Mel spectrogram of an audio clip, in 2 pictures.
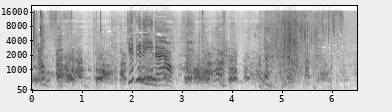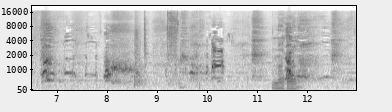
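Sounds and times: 
dog barking in a city: 0.0 - 8.5, 11.5 - 12.0
splashing: 4.3 - 6.5.

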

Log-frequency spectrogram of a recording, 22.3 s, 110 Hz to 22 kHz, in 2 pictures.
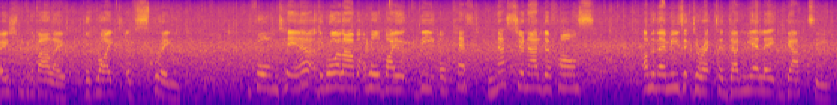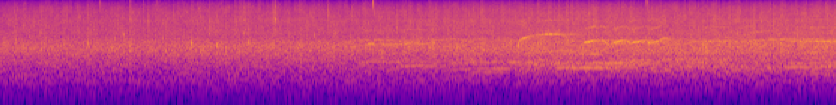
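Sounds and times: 
speech: 0.0 - 2.6, 3.3 - 7.9, 8.5 - 11.2
large concert hall audience applauding after an orchestral performance: 0.0 - 22.2
faint whistles or cheers from the audience: 15.4 - 22.2.

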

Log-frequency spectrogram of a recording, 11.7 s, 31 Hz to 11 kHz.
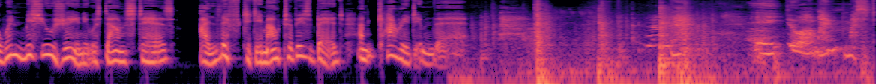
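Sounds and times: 
speech: 0.0 - 6.4, 10.1 - 11.6
heavy strong room door clunking and rattling: 6.0 - 11.6
faint metallic creak of heavy door: 6.1 - 11.6.

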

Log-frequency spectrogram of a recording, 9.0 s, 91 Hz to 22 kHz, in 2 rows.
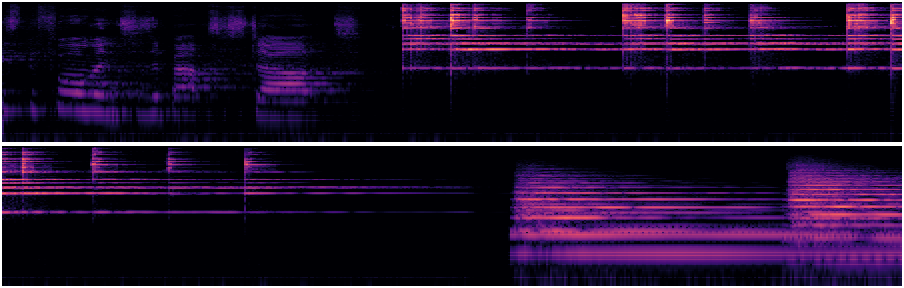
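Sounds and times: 
speech: 0.3 - 1.8
bright bell ringing: 2.0 - 8.9.

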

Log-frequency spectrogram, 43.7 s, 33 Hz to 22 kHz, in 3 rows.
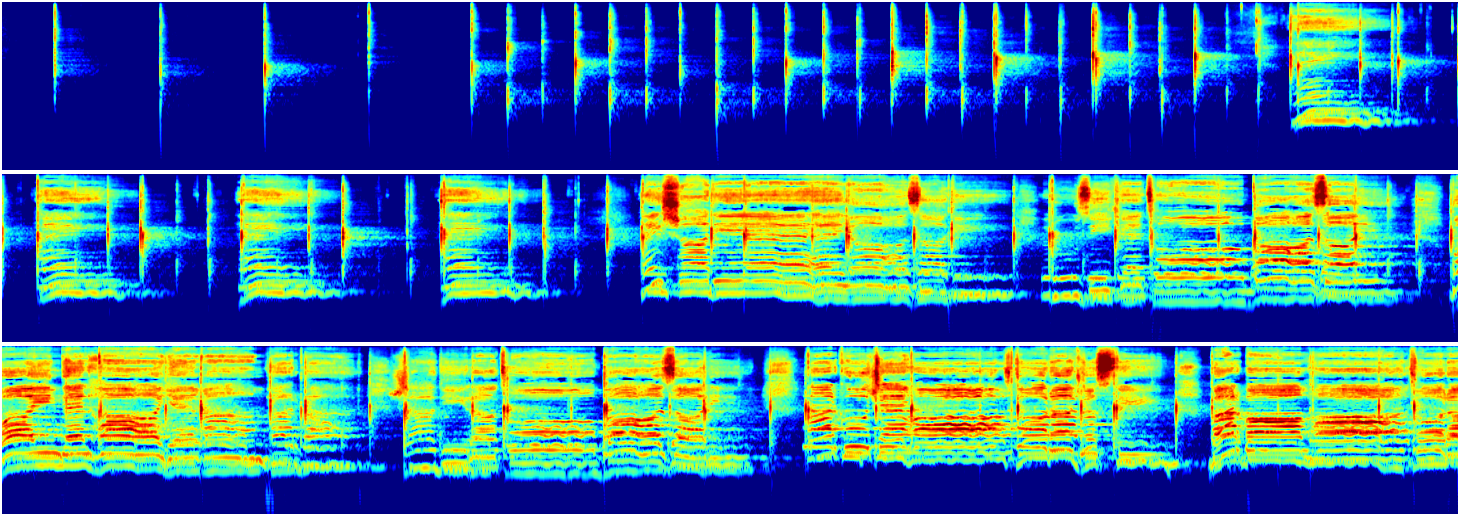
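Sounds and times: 
rhythmic hand clapping: 0.5 - 4.0, 4.7 - 43.6
singers from Iran and Serbia singing in harmony: 12.8 - 18.3, 18.9 - 43.6
speech: 21.2 - 22.2, 25.0 - 28.3.

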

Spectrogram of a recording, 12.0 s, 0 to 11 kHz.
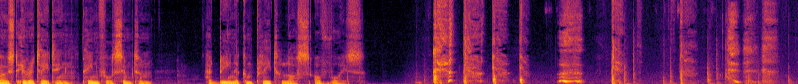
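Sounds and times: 
speech: 0.0 - 2.4, 3.1 - 5.5, 6.3 - 6.8, 7.4 - 7.9
person coughing harshly: 6.2 - 9.5, 10.2 - 11.4
person gasping: 10.8 - 11.7.

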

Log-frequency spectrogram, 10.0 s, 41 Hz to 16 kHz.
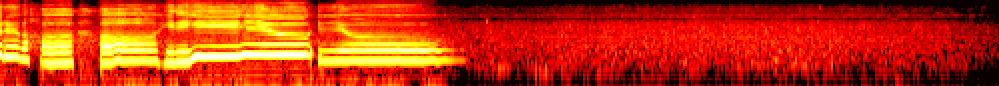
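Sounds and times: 
speech: 0.0 - 4.5
River Bewley near Inverness flowing: 0.0 - 9.9.

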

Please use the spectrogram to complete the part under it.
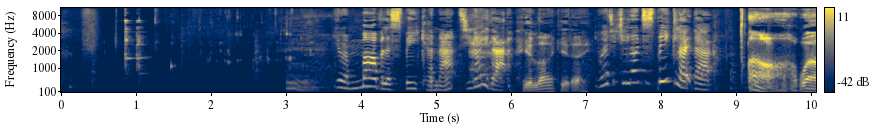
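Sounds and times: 
glasses clinking: 0.8 - 3.5
drink being poured and dripping: 1.0 - 3.6
speech: 3.0 - 10.0.

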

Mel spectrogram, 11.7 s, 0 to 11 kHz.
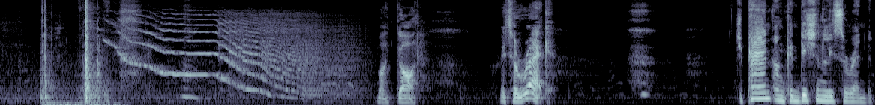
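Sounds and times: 
latch clunking: 0.5 - 1.7
door swinging open on a creaking hinge: 0.6 - 5.0
speech: 5.0 - 5.7, 6.7 - 7.4, 9.8 - 11.6.

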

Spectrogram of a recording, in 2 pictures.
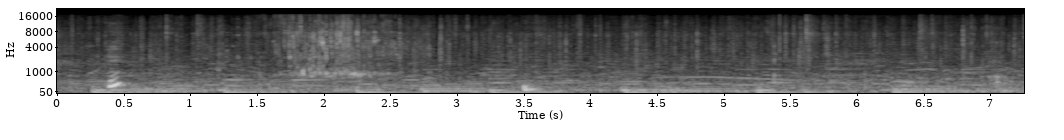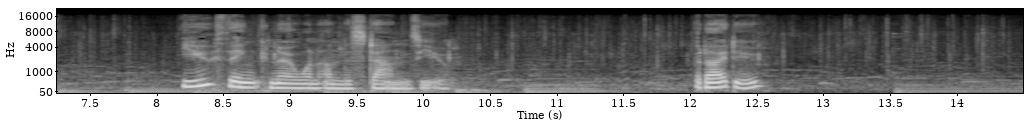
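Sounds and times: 
voices talking quietly: 0.0 - 14.4
speech: 0.4 - 0.6, 8.2 - 10.3, 12.1 - 12.6
drink being poured into a glass: 1.6 - 2.8.

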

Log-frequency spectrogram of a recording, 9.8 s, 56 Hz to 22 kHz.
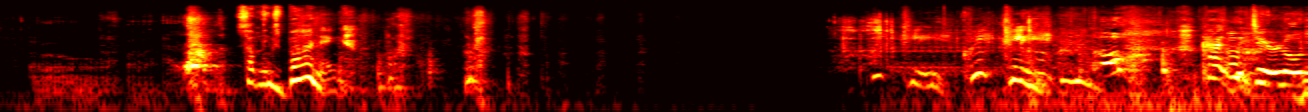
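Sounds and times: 
dog barking: 1.4 - 1.8
speech: 1.7 - 3.2, 6.9 - 9.7.

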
